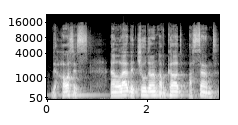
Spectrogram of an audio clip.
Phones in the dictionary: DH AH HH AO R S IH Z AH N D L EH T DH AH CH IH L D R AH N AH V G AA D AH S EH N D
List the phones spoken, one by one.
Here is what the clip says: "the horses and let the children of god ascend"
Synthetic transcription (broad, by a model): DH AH HH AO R S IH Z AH N L EH T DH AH CH IH L D R AH N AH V G AA D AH S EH N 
